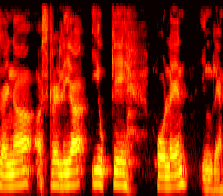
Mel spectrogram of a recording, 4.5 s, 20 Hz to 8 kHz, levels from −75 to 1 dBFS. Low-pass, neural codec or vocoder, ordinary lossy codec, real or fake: 7.2 kHz; none; none; real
